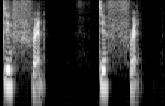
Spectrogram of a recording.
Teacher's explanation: You're going to say different, but you don't let that little final puff of air come out.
